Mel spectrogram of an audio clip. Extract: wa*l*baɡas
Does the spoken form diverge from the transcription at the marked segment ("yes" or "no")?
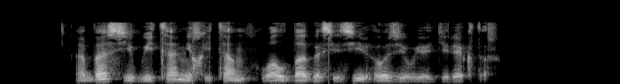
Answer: no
